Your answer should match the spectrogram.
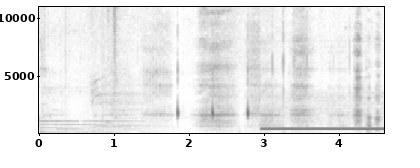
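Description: On a phone call, a few short dialing beeps are followed by a steady, loud, continuous tone close up, after a stretch of faint household background.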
